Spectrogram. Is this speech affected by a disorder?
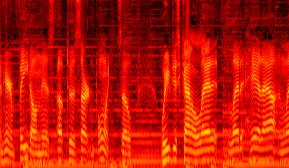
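No.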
